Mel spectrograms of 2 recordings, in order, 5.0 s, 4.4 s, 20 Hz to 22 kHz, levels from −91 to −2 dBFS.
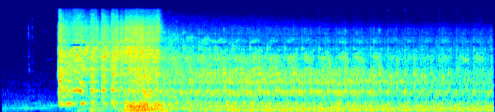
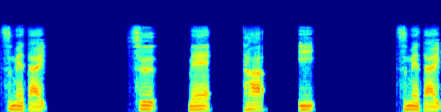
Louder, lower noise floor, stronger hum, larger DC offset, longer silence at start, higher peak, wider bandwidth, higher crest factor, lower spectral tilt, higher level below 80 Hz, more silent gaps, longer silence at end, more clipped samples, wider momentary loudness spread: about the same, -25 LUFS vs -26 LUFS; second, -58 dBFS vs under -90 dBFS; neither; neither; first, 0.55 s vs 0 s; first, -4 dBFS vs -8 dBFS; first, 16 kHz vs 9 kHz; about the same, 22 dB vs 20 dB; second, -2.5 dB/octave vs -4.5 dB/octave; first, -48 dBFS vs -62 dBFS; second, none vs 0.49-1.26 s, 1.61-1.86 s, 2.18-2.39 s, 2.73-2.95 s, 3.17-3.94 s; about the same, 0 s vs 0 s; neither; first, 14 LU vs 11 LU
